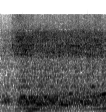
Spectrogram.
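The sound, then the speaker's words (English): A taxi cab's engine revs up loudly and pulls away, a steady rough roar that swells in the first moment and then holds strong for about two seconds, with no voices. “I could hear the cops running down the stairs as I ran out through the door and jumped into a cab and got out of there.”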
